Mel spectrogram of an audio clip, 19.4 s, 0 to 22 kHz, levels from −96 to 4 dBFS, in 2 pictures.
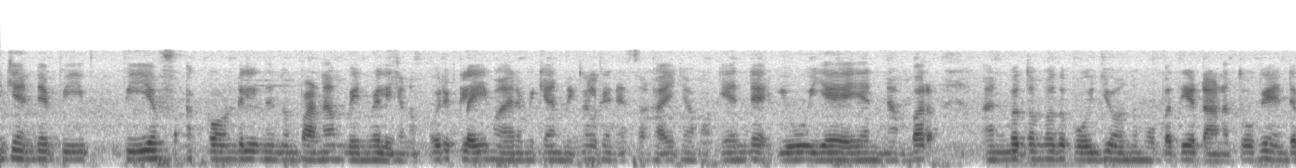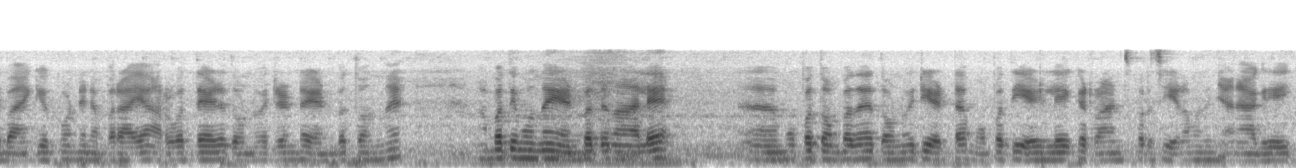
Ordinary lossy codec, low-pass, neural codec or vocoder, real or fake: none; 7.2 kHz; none; real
